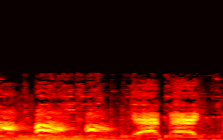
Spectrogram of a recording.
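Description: A crow caws four times in a steady series of harsh, ragged calls, loud against a faint background hiss, with no one speaking.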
